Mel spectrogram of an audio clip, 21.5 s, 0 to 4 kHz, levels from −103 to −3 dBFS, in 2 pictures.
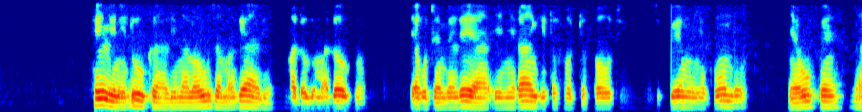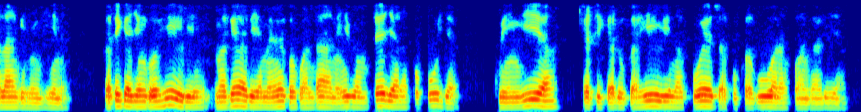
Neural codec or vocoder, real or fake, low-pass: none; real; 3.6 kHz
